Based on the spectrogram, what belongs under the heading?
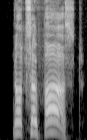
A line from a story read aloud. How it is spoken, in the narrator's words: Nemiel yelled over the Testudo's roaring engine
